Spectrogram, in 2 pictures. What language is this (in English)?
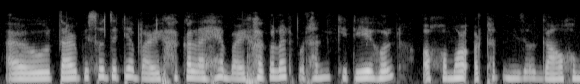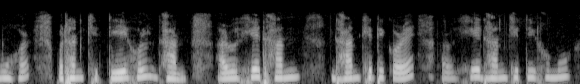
Assamese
